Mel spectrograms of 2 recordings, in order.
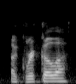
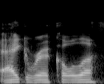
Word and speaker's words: Agricola: I think it's supposed to be Agricola. Agricola, I think, is the proper term. I probably should have been trying to pronounce that right. Not Agricola, because we're not growing coke.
